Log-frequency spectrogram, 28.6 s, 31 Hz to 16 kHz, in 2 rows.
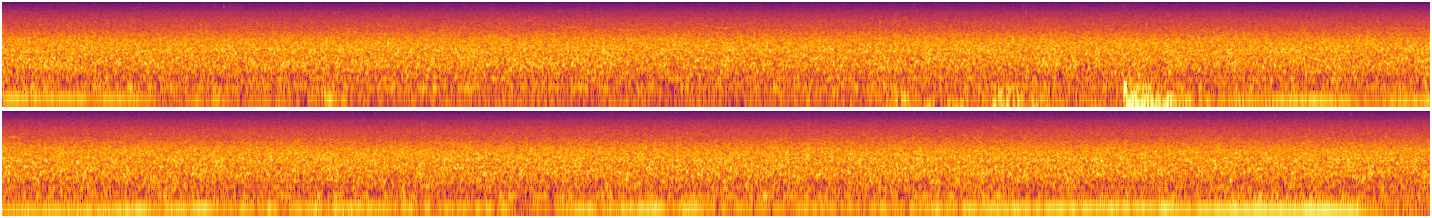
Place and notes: Sony PCM D100 with built-in mics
